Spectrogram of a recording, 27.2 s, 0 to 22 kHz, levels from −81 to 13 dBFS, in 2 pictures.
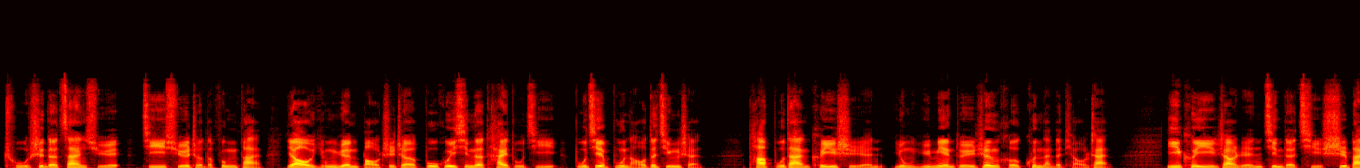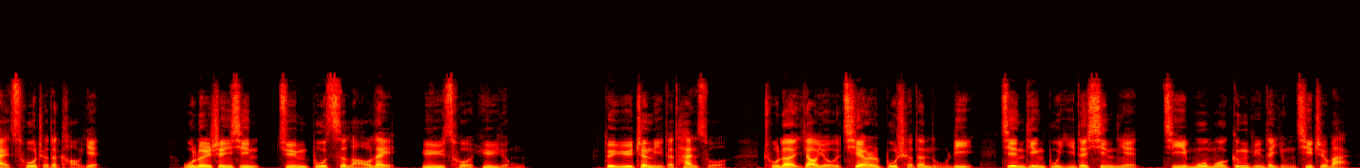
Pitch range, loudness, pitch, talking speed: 105-150 Hz, -22 LUFS, 125 Hz, 245 characters per minute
